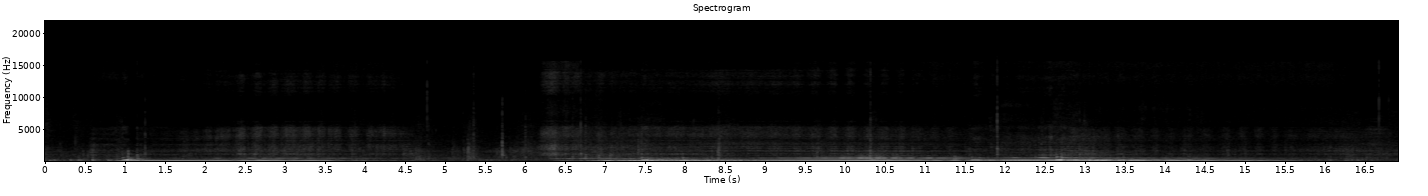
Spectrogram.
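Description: A clarinet plays long, low, held notes.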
